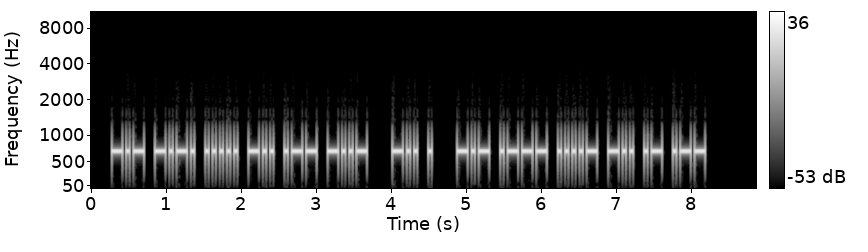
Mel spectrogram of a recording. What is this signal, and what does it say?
Morse code, heard as a keyed tone, about 25 wpm, 700 Hz. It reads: KC5DWX DE KJ4DAW
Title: USA Callsign DE Callsign - 6 Characters - 25wpm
